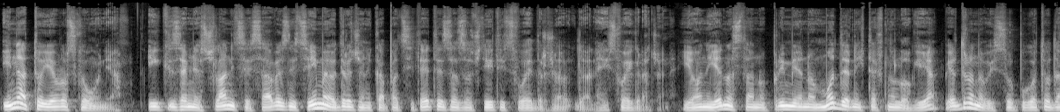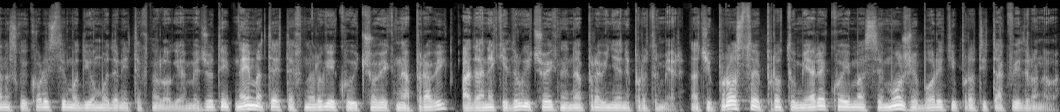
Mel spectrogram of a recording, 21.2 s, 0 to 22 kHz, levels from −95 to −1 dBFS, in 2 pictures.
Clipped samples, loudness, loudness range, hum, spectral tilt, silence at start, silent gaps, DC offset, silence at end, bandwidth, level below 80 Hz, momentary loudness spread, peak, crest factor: under 0.1%; -14 LUFS; 3 LU; none; -6.5 dB/octave; 0 s; none; under 0.1%; 0 s; 18 kHz; -36 dBFS; 10 LU; 0 dBFS; 14 dB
